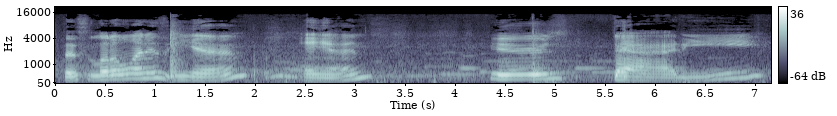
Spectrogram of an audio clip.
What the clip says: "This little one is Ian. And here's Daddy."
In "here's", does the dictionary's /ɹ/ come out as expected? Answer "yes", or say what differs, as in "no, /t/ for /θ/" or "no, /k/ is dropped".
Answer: yes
